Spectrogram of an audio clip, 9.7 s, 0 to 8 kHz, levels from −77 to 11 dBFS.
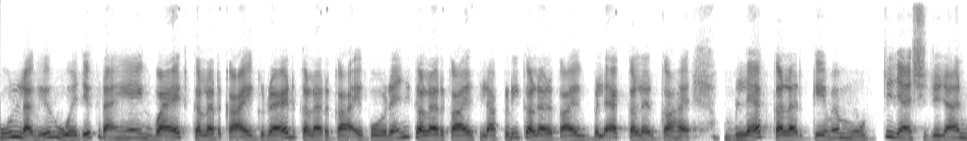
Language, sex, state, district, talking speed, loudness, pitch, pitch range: Hindi, female, Madhya Pradesh, Dhar, 215 wpm, -16 LUFS, 200 Hz, 190-230 Hz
